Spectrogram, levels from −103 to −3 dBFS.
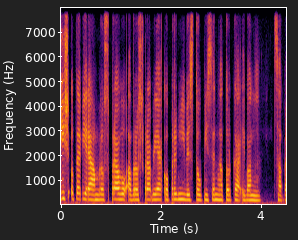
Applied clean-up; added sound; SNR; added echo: neural diffusion model UNIVERSE++.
